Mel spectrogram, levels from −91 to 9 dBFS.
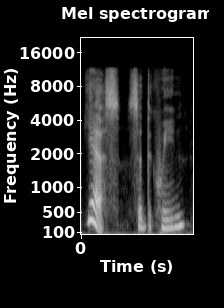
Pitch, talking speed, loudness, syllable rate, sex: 225 Hz, 170 wpm, -20 LUFS, 3.3 syllables/s, female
